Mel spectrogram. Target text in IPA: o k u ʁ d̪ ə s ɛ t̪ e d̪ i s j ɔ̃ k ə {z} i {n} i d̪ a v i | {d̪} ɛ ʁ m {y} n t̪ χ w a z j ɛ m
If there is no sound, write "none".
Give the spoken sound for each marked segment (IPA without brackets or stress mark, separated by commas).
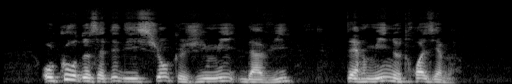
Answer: ʒ, m, t̪, i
